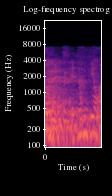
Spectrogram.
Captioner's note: laughing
